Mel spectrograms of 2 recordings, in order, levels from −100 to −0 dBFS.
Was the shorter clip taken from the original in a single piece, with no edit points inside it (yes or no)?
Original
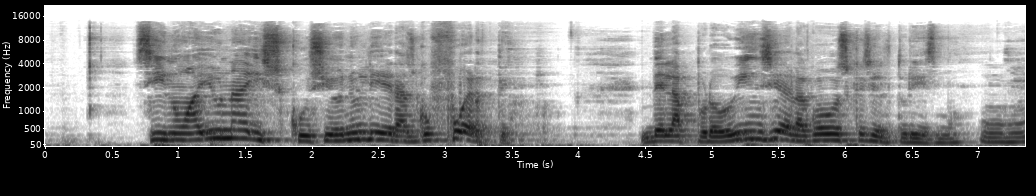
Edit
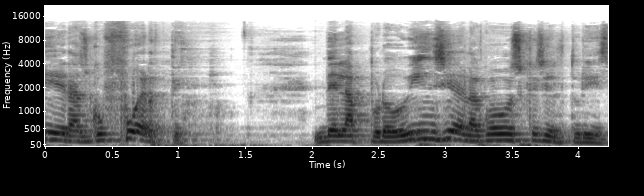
yes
